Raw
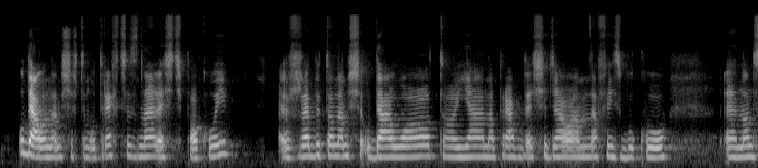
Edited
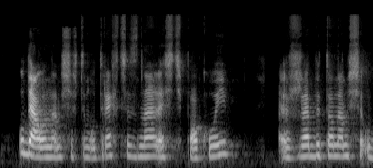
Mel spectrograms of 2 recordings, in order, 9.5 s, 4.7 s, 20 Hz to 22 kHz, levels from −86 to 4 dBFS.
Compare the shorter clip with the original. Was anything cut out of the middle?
no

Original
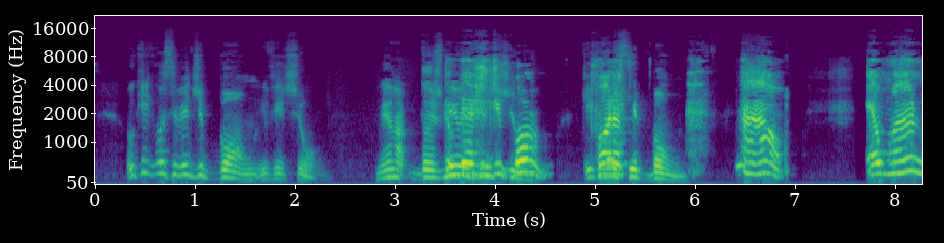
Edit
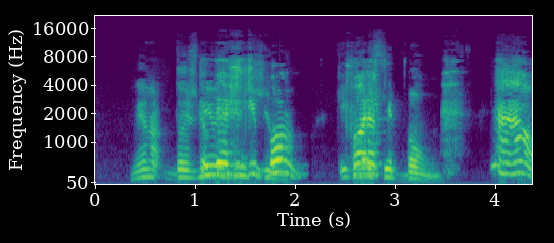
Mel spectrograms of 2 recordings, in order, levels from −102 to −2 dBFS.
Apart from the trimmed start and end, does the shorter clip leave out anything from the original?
no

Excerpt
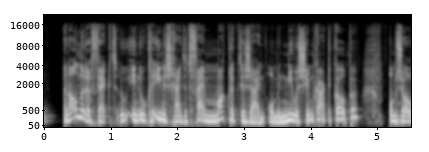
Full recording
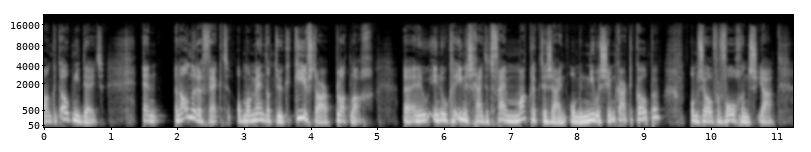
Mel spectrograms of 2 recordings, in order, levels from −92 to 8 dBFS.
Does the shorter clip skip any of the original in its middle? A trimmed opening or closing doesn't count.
yes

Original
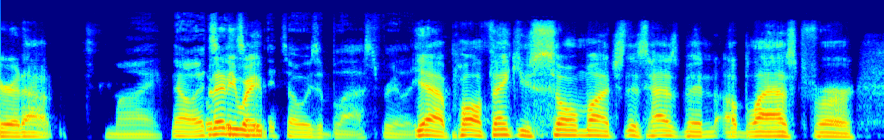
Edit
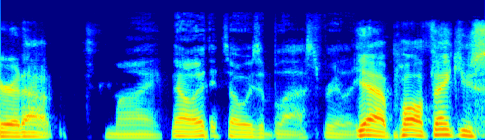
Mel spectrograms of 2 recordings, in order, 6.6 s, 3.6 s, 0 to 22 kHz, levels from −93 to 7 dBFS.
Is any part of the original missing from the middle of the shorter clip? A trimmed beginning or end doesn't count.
yes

